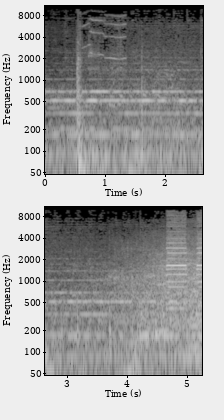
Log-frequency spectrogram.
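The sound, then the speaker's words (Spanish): A taxi horn honks on a city street: a short toot early on and then a louder, sustained blast at the end, both over a constant wash of traffic noise. “Un taxista le pita enfadado por cruzar sin mirar.”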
